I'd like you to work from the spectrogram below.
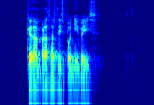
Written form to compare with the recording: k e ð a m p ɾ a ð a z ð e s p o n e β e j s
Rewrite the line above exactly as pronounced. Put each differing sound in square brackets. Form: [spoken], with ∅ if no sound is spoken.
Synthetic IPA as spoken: k e ð a m p ɾ a [θ] a z ð [i] s p o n [i] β e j s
